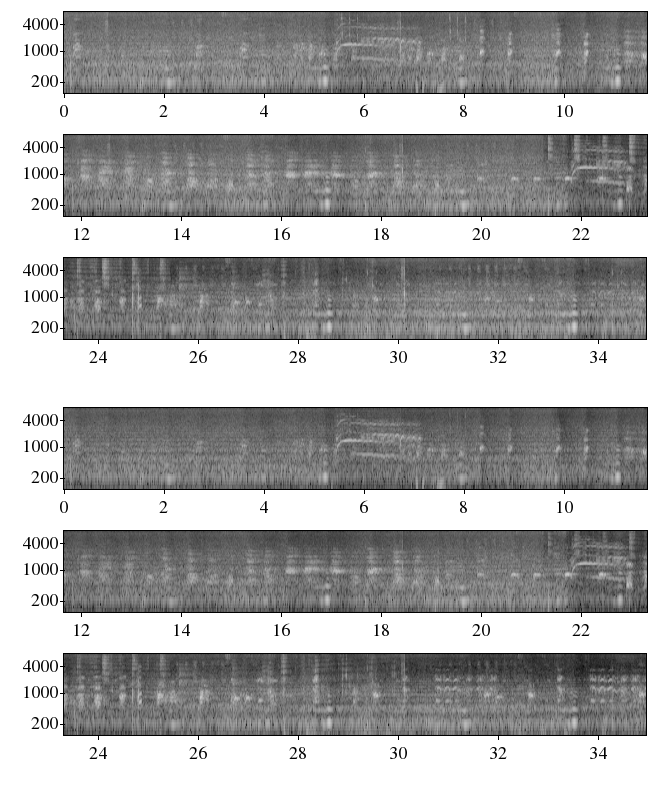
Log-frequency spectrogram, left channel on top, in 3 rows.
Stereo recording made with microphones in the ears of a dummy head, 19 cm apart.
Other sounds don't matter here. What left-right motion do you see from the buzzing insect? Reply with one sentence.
In this clip you hear the buzzing insect go right and come back.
